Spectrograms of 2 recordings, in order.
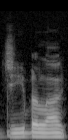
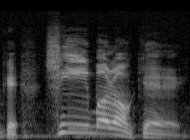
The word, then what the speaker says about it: X'balanque: it makes no sense unless you uh say his name like G Balan instead of chi chi like chi chi pal Chi bonke you move like a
